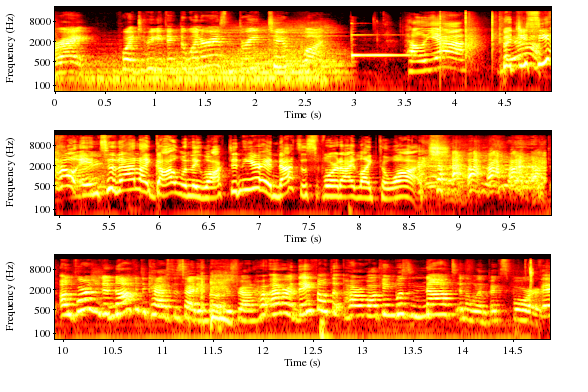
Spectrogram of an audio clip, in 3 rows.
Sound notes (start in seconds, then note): 2.9 bell rings; 8.6 everyone laughs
